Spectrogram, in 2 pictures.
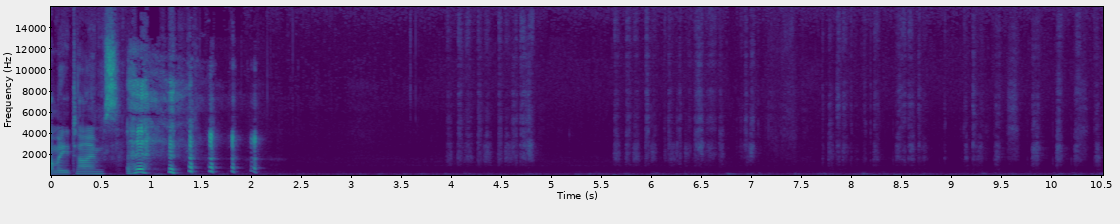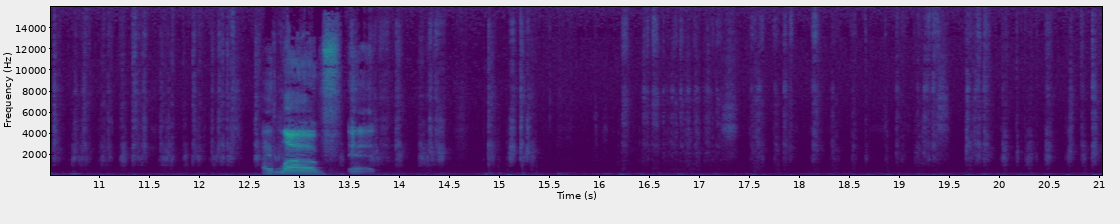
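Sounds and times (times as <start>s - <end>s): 
speech: 0.0s - 1.5s, 12.7s - 13.8s
laughter: 0.8s - 2.1s
felt-tip pen scratching across paper: 3.9s - 4.9s, 5.6s - 21.0s.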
